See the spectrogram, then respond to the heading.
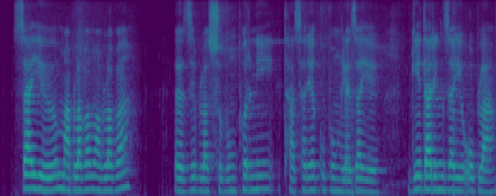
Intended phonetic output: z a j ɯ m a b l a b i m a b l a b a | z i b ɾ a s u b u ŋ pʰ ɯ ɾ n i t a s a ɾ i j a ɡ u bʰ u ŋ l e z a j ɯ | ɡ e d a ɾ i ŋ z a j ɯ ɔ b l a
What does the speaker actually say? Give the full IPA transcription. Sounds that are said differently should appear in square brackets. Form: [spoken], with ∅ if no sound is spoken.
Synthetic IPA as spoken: z a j ɯ m a b l a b [a] m a b l a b a | z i b [l] a s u b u ŋ pʰ ɯ ɾ n i [tʰ] a s a ɾ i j a ɡ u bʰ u ŋ l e z a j ɯ | ɡ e d a ɾ i ŋ z a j ɯ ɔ b l a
